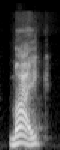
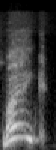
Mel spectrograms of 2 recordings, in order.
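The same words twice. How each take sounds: First: It is said in a plain, serious voice. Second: It is said in a sweet, cartoonish voice. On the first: The speaker calls it right. "I'm serious. This is business" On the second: The speaker calls it wrong. "I certainly don't want to invoke my best Disney voice"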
